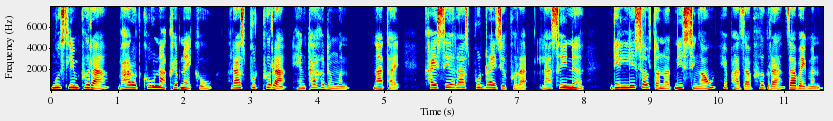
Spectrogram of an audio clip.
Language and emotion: Bodo, neutral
